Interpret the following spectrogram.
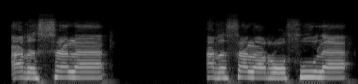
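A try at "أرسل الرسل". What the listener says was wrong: Ra'nya kedua-duanya dhammah.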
